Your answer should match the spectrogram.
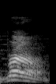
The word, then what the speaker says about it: Braun: It's Brown. Brown is playing a hell of a game. It's spelled like Braun, but it's pronounced Brown.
